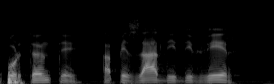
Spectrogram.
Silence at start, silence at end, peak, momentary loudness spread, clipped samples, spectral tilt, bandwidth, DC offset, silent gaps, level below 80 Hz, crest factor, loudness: 0.05 s; 0.4 s; -12 dBFS; 12 LU; under 0.1%; -7.5 dB/octave; 11.5 kHz; under 0.1%; none; -48 dBFS; 24 dB; -37 LUFS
